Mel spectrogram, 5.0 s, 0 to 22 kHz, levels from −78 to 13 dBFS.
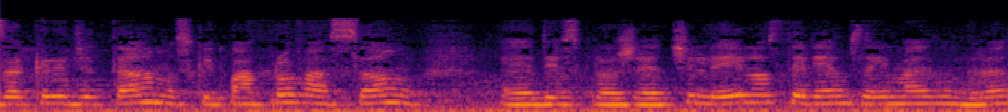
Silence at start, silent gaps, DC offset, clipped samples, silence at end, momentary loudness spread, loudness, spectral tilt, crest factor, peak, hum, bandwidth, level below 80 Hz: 0 s; none; under 0.1%; under 0.1%; 0 s; 4 LU; -19 LUFS; -6 dB/octave; 12 dB; -6 dBFS; none; 12 kHz; -30 dBFS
